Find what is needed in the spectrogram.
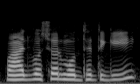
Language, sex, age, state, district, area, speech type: Santali, female, 30-45, West Bengal, Birbhum, rural, spontaneous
